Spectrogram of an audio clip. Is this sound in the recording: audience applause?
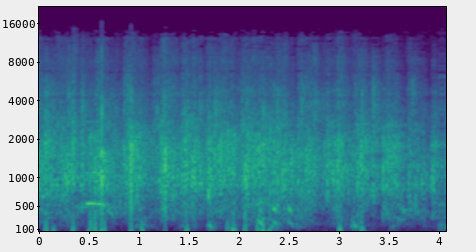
yes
